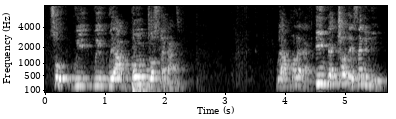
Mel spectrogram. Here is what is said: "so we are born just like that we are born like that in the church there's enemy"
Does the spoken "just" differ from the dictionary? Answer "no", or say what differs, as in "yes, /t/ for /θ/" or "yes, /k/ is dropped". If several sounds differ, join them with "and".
no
